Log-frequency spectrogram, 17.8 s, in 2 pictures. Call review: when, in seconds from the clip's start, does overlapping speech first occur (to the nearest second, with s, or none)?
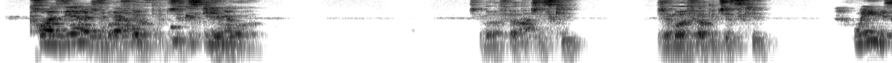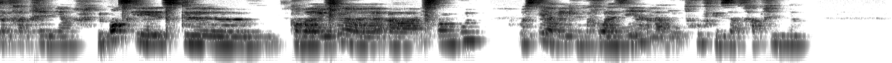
1 s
